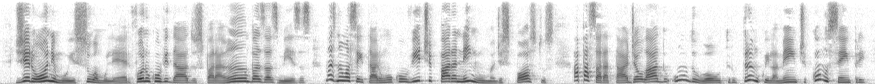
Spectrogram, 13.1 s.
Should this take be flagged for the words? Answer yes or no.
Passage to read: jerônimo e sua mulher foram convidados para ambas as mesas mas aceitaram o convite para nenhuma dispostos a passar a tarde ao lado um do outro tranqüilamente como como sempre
yes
